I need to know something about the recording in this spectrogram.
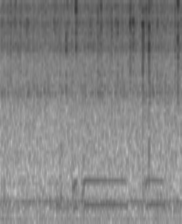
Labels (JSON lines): {"label": "ambient", "recorder": "HydroMoth"}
